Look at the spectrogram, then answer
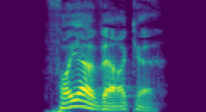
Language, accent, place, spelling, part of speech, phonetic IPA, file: German, Germany, Berlin, Feuerwerke, noun, [ˈfɔɪ̯ɐˌvɛʁkə], De-Feuerwerke.ogg
- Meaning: nominative/accusative/genitive plural of Feuerwerk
